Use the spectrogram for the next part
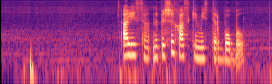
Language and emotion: Russian, neutral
